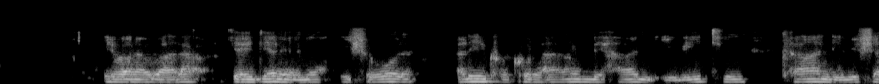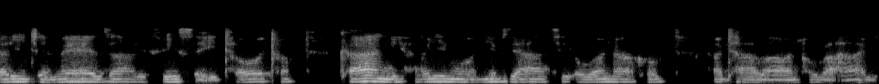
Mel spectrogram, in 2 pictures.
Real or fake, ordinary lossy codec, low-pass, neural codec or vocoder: fake; Opus, 16 kbps; 5.4 kHz; codec, 16 kHz, 4.8 kbps, FACodec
